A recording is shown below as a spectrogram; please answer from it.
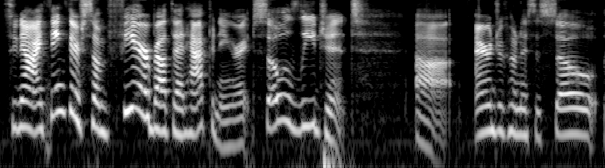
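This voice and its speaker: A woman's voice: medium pitch, fairly bright tone. A middle-aged woman hosting casually, reading comments aloud and musing over them in a conversational way. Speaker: guest host of a gaming channel reading viewer comments.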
